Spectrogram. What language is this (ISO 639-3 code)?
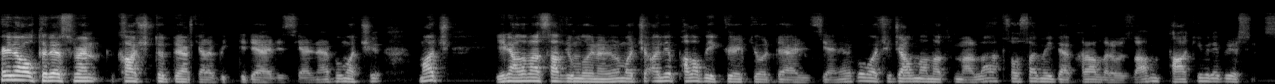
tur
